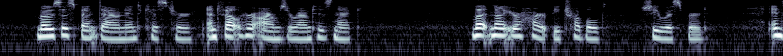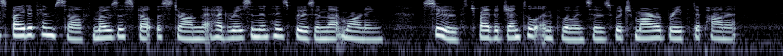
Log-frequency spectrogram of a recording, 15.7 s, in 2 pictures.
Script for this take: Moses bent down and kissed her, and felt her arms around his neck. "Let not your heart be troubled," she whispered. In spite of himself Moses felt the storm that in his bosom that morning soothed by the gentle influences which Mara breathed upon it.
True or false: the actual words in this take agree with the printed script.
false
